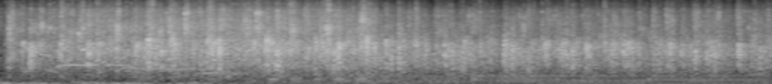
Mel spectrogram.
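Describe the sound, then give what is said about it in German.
Sustained applause from a crowd after an interview, a dense, steady patter of many hands clapping at an even loudness for several seconds with no voices standing out. “Applaus für Daniela vom Happy Radio.”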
